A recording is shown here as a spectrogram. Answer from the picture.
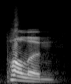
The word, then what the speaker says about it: Pollen: Pollen, like bee pollen.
